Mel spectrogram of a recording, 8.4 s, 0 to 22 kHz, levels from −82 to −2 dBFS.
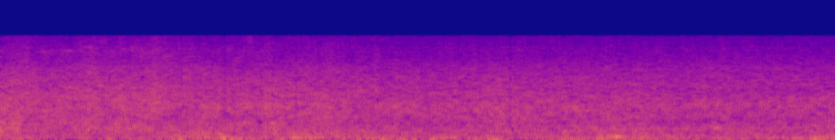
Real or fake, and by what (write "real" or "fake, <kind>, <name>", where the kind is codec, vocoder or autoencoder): fake, vocoder, WaveNeXt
